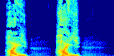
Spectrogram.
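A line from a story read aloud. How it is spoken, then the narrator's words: Distant police shouting. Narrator (Norwegian): ropte politiet nede ved porten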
